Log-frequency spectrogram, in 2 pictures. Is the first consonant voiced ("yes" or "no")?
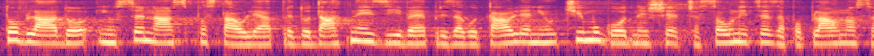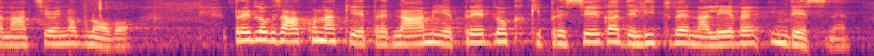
no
